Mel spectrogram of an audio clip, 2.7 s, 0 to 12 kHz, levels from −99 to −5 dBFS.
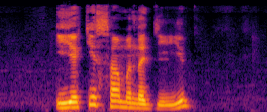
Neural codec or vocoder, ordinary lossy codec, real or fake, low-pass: none; Opus, 32 kbps; real; 9.9 kHz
